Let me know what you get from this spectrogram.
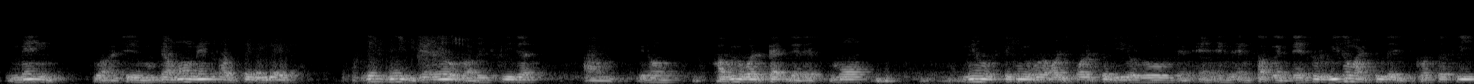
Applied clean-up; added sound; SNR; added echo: neural separator model SepFormer DNS4.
